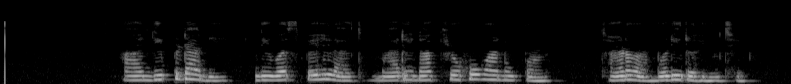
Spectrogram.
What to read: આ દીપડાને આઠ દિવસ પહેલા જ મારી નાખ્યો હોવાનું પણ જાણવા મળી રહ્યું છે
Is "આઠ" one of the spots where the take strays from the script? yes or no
yes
